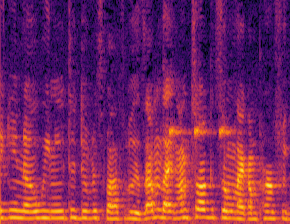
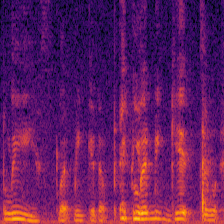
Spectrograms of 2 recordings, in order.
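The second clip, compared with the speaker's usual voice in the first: quiet plea; 2 semitones lower, 9 dB quieter than usual. Retold or imitated. Begging to get out.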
